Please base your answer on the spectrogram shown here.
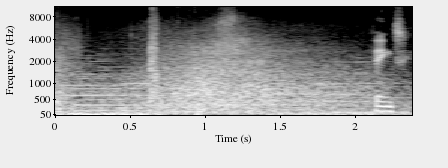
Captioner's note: kicking recovery board; woosh of truck driving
